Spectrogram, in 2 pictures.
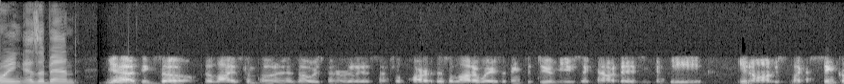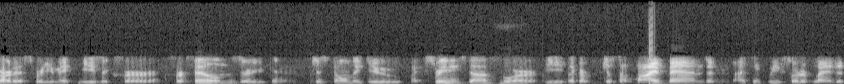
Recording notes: In this engaging, fun, and heartfelt phone interview.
